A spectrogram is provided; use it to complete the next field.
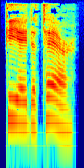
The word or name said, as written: pied a terre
